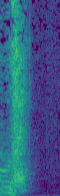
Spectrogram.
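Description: A single quick sneeze, slightly muffled as the microphone is shielded, bursting out sharply and then fading into near silence.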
